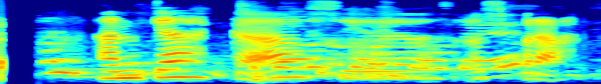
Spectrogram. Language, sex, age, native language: Icelandic, female, 9, Icelandic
